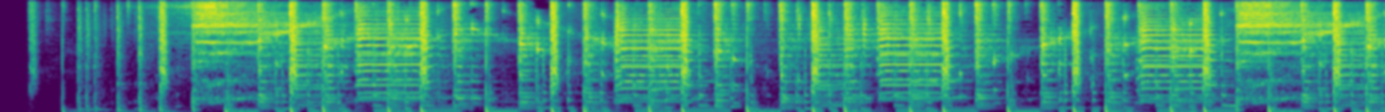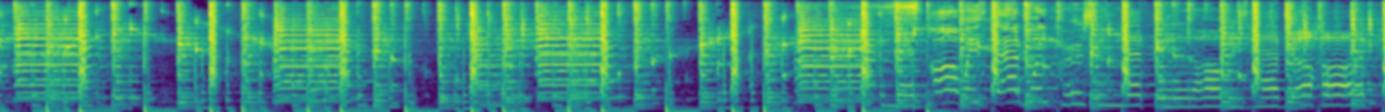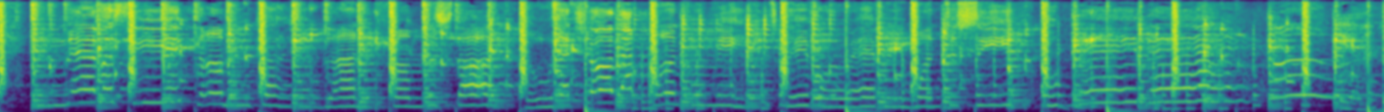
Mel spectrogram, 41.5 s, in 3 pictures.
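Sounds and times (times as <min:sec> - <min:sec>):
reggae music: 0:00.3 - 0:41.5.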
